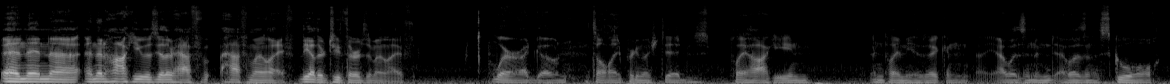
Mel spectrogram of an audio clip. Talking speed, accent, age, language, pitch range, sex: 230 wpm, American, 20-39, English, 95-115 Hz, male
